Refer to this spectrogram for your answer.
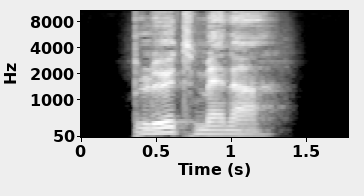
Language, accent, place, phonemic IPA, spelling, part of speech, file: German, Germany, Berlin, /ˈbløːtˌmɛnɐ/, Blödmänner, noun, De-Blödmänner.ogg
- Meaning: nominative/accusative/genitive plural of Blödmann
